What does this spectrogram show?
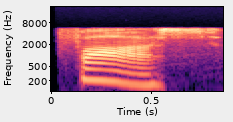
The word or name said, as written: fosse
